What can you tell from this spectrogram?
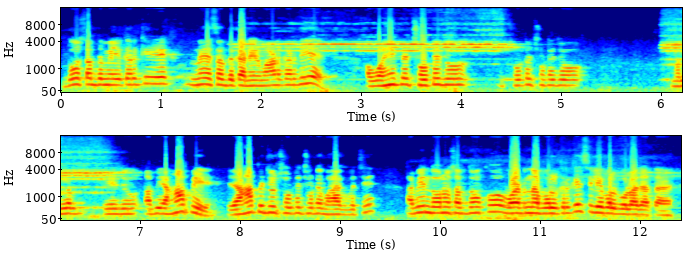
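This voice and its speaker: A man's voice: high-pitched, moderate pace, poor audio. A man teaching English grammar at a board, explaining patiently and repeating himself, often restarting a phrase while he writes. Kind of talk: whiteboard lesson explanation.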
